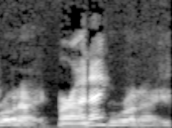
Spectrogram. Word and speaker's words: Moroni: We had missionaries tell us from their Bible that Moroni, did I say that right? – Moroni, yep.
